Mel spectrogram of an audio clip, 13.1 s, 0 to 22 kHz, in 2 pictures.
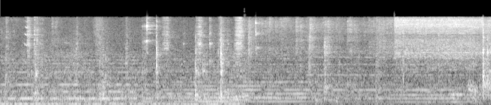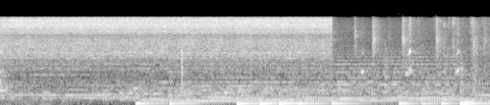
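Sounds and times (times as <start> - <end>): ratcheting buzz: 5.2 - 11.0
background music with pulsing beat: 8.4 - 13.0.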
